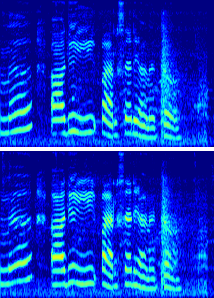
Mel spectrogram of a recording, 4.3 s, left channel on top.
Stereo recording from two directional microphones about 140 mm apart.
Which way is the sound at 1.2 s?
45° left (ahead or behind).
